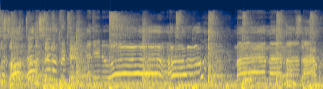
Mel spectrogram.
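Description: Male vocal quartet singing a gospel number in close harmony over a band with bass and drums, with one long held note in the middle.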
